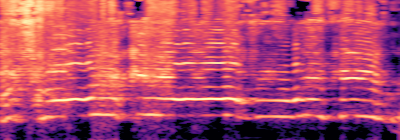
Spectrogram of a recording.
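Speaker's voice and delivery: very high, shrill, excited screaming. Retelling how he and his buddies screamed from the front row, retelling excited fan screaming. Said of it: "me and my buddies just start screaming".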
